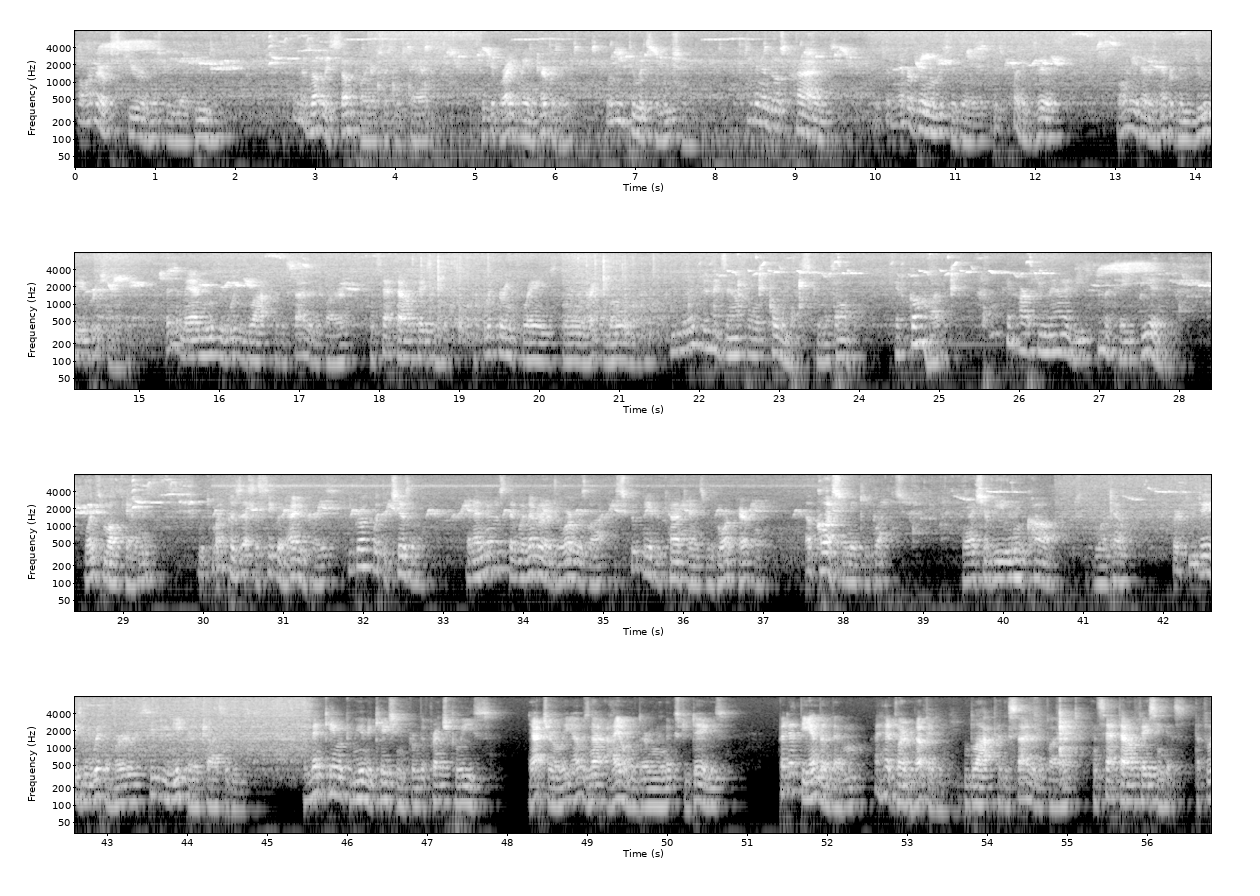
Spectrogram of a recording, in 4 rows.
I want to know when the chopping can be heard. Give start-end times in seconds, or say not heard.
3.6-5.1, 21.8-23.6, 53.4-55.2.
